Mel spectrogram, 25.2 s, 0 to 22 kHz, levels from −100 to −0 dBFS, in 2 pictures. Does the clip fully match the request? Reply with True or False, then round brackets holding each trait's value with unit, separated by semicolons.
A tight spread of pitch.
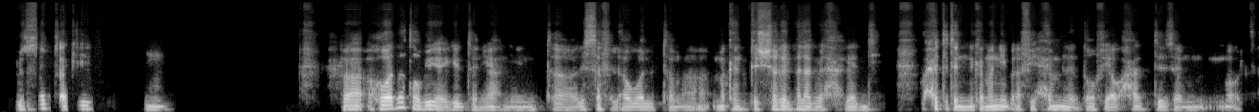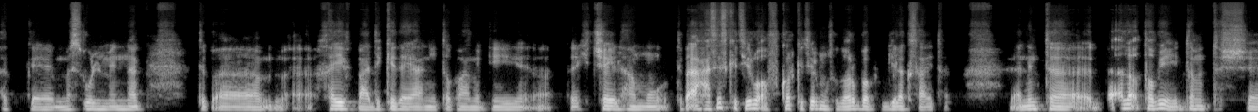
True (2.2 semitones)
